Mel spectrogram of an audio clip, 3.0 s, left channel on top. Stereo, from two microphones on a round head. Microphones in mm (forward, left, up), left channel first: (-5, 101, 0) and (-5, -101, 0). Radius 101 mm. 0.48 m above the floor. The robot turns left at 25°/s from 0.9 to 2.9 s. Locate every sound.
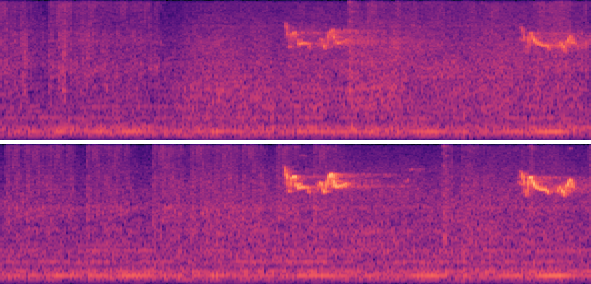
1.4 s a bird: 85° right, 0.6 m; by 2.9 s 55° right (ahead or behind), 0.6 m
